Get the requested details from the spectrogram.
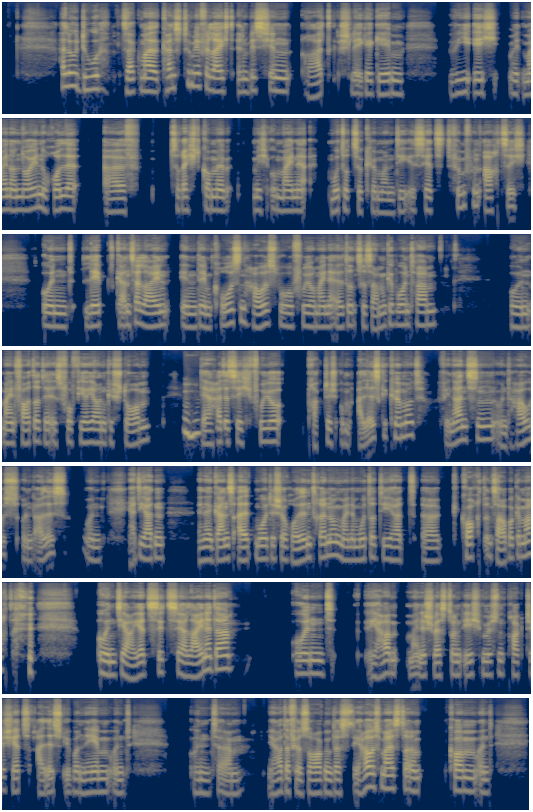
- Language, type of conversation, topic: German, advice, Wie kann ich die Pflege meiner alternden Eltern übernehmen?
- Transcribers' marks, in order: tapping; snort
